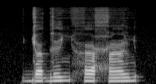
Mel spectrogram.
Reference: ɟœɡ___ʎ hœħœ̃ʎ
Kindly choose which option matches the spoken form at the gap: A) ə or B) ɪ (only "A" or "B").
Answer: B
